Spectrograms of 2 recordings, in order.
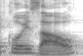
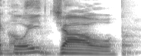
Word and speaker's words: Chloé Zhao: Então, assim, vamos subir pro piso térreo, vamos voltar e explicar um pouco quem é Chloe Zhao.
